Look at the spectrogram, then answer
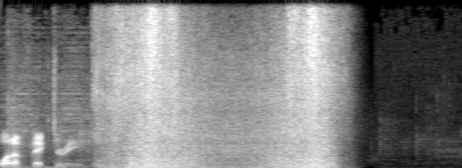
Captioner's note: sizzling fire sound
